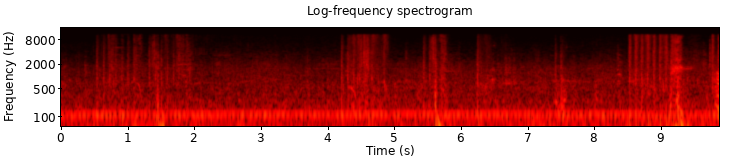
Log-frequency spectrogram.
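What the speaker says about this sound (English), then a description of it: "who is shooting at me?" Gunfire in Fallout 4: scattered bursts of rapid shots and single cracks recurring through the scene over a low steady hum, moderately close, with some talk underneath.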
